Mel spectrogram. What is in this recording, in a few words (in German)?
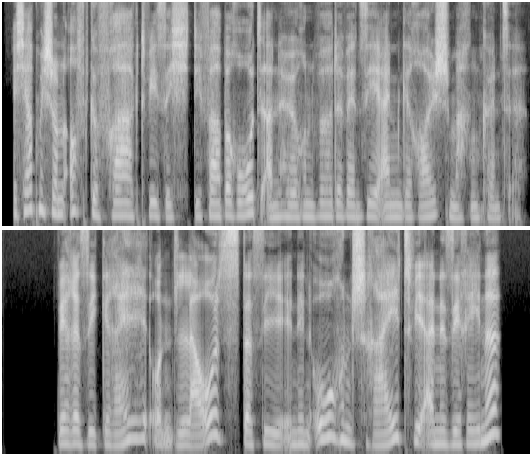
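Schauspiel Freundlich; Farbe Rot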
